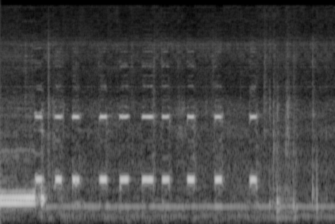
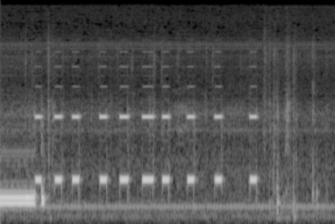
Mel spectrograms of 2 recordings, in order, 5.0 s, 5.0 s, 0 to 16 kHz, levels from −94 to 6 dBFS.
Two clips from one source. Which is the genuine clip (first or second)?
second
